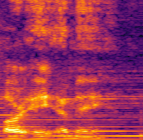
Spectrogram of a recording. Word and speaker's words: Rama: The 2 syllables R-A-M-A, Rama, were taught tens of thousands of years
